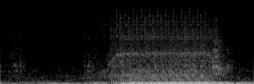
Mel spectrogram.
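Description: A sewing machine stitching fabric made from bed sheets, starting with a few slow clicks, then running in a fast, even mechanical rattle for about a second before slowing, no talk.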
